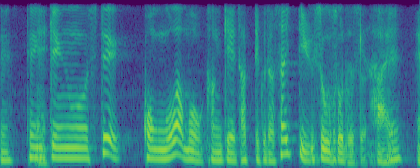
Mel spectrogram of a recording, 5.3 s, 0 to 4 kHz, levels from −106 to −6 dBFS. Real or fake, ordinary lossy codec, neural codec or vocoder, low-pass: fake; AAC, 32 kbps; vocoder, 44.1 kHz, 128 mel bands every 512 samples, BigVGAN v2; 3.6 kHz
